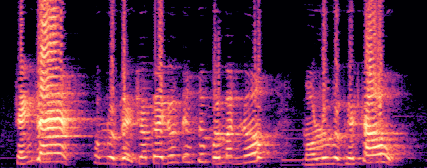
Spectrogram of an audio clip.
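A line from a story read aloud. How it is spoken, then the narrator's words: Loud urgent shout. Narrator (Vietnamese): Xuất Trần vội lớn tiếng hét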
